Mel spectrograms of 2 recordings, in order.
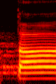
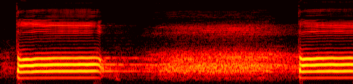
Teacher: مخرج ایک ہی ہے، صرف کیا کر دیا آپ نے، حرف کو پر کر دیا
